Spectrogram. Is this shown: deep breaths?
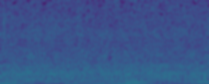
no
